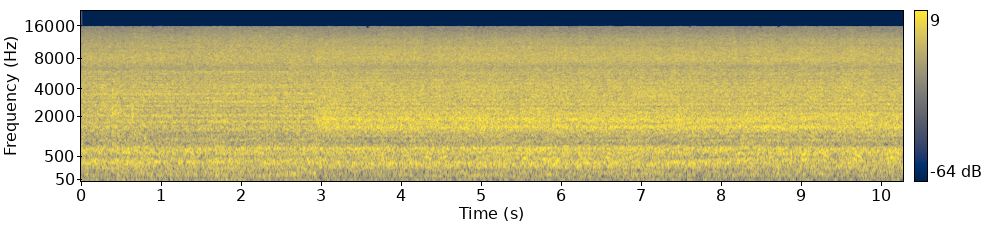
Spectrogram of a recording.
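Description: Steady hiss of steam from the standing steam locomotive GWR Castle Class 4-6-0 no. 7029 Clun Castle, growing louder and brighter about three seconds in.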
